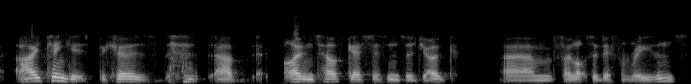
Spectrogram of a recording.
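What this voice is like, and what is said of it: English accent. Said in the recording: “obviously I'm from England, you can tell by my accent”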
